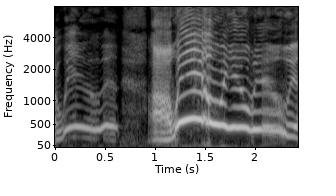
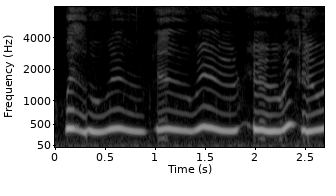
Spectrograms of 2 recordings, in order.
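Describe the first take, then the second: First: High wailing siren, swelling to loud; very high "woo", building to a blare; siren getting louder. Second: Faint, high wailing siren imitation; high, soft "woo" siren; distant siren. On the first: Retold or imitated. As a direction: imitate a siren closing in. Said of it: "It's getting louder and louder". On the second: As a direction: wail softly like a siren far down the road. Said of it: "I'm hearing in the distance".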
